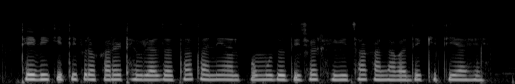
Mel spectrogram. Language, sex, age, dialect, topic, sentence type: Marathi, female, 25-30, Northern Konkan, banking, question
